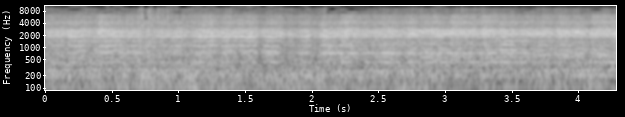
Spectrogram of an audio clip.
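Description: A BMW E36's engine heard from inside the cabin, running under load while the car is driven sideways on snow. The car radio's rock music plays underneath.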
